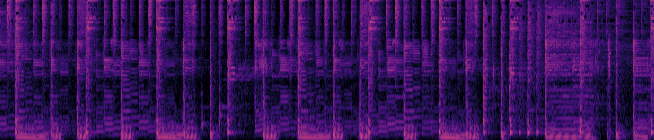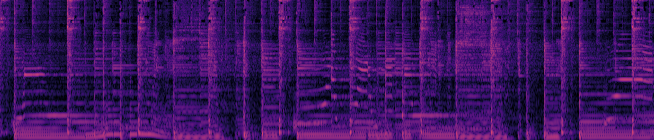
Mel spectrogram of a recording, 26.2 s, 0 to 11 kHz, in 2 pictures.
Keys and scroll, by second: 6.0 shift+a, 8.1 g, 10.8 s, 10.9 x, 14.6 s, 14.7 x, 16.7 g, 16.8 x.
